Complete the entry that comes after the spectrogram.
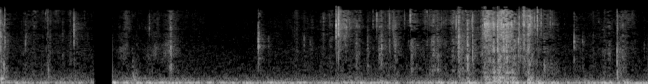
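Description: A solid red embossed soap bar held in gloved hands is chipped and cut with a metal blade, making a steady run of crisp, dry crunching and scraping clicks with a bright edge over a low rumble. A brief silent gap falls near the first second, and the cutting grows louder around the fifth second as pieces fall away.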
